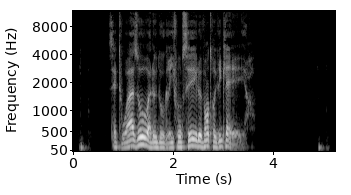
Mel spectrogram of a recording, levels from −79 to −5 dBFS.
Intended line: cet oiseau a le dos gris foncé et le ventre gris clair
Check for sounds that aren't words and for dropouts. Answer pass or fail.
pass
